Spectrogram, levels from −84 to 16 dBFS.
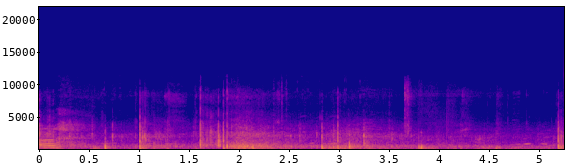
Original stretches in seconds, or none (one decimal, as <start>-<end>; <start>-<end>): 0.0-3.8; 4.3-5.3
